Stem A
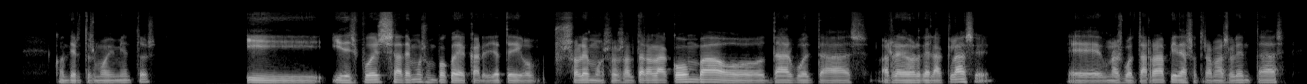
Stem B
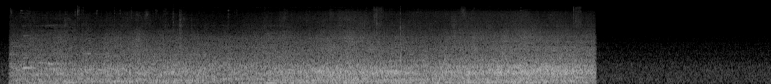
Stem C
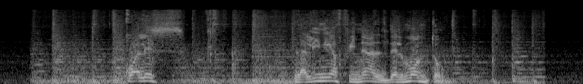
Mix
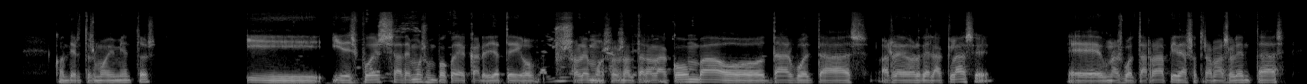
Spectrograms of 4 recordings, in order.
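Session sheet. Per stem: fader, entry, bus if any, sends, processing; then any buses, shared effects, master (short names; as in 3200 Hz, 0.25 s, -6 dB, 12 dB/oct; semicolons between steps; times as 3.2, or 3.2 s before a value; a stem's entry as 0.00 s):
-1.5 dB, 0.00 s, bus A, no send, high shelf 3100 Hz +5 dB
off
-11.5 dB, 2.40 s, no bus, no send, per-bin expansion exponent 3; comb 1.3 ms
bus A: 0.0 dB, high shelf 9200 Hz -7 dB; limiter -13.5 dBFS, peak gain reduction 7 dB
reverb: off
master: low shelf 65 Hz -8 dB; companded quantiser 8-bit; limiter -19 dBFS, peak gain reduction 6 dB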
